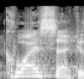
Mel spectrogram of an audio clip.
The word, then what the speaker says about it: Cusack: Whatever it is, Quaysack, however you want to pronounce That's fine. Quaysack is good.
